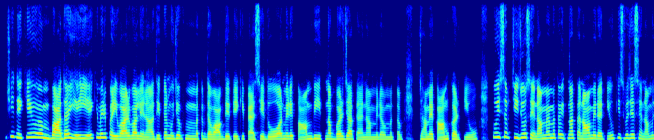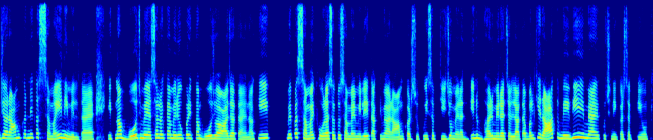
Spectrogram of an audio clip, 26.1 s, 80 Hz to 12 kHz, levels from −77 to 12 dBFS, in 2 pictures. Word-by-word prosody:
जी। 420 +1 0
देखिए, 350 +2 +2 0.2
बाधा 250 +2 +8
यही 265 -4 +3
है 255 +1 +3
कि 295 - -6
मेरे 330 +1 +3
परिवार 230 -2 +5
वाले 245 -3 +3
ना 190 +1 0
अधिकतर 250 +4 -2
मुझे 260 +1 -1
म 240 -2 -6
मतलब 220 0 -6
दवाब 200 -1 +2
देते 210 -1 -1
हैं 205 - +1
कि 225 - -6
पैसे 190 0 +1
दो 205 +1 -3
और 225 - +4
मेरे 235 +1 +1
काम 210 -1 -2
भी 250 +1 0
इतना 230 -1 -2
बढ़ 215 +1 +3
जाता 215 -5 +1
है 175 - -3
ना 190 +1 -4
मेरा 190 0 -5
मतलब 185 +1 -9 0.3
जहाँ 200 -3 -3
मैं 205 +1 +3
काम 185 +3 +2
करती 190 -4 -1
हूँ। 185 +4 -7 0.3
तो 365 - -1
ये 365 - +6
सब 370 +1 -1
चीज़ों 320 +1 +3
से 290 -8 0
ना 220 +1 +4
मैं 270 +3 -1
मतलब 300 0 -2
इतना 285 +1 -1
तनाव 235 -2 +4
में 260 0 0
रहती 230 -2 -1
हूँ 260 +3 -4
कि 310 - -6
इस 275 -2 -8
वज़ह 285 +1 -1
से 285 -2 -4
ना 200 -2 -4
मुझे 255 +6 -2
आराम 270 +1 +1
करने 305 0 -5
का 340 - -7
समय 245 -9 -3
ही 300 - +3
नहीं 285 -5 +2
मिलता 185 -2 -5
है। 185 +1 -1 0.3
इतना 275 +6 0
बोझ 245 +3 +2
में 280 -1 +4
ऐसा 270 +3 -1
लगता 290 -1 -2
है 290 - -1
मेरे 270 -1 0
ऊपर 275 +1 -3
इतना 275 0 -5
बोझ 245 +3 +1
आ 235 -3 +4
जाता 225 -1 -2
है 180 -2 -5
ना 195 +3 -6
कि 280 +1 0 0.4
मेरे 300 +1 -1
पास 345 0 0
समय 255 0 +1
थोड़ा-सा 240 +1 +1
तो 265 +1 -4
समय 225 -4 -2
मिले 220 +1 0
ताकि 225 +1 -5
मैं 230 -1 -3
आराम 190 -1 -1
कर 215 -1 -3
सकूँ 195 +5 -10
ये - - -3
सब 240 +2 -7
चीज़ों 220 +2 -4
मेरा 200 -4 -3
दिन 260 +11 -4
भर 220 +3 0
मेरा 230 -1 +2
चल 220 -1 -3
जाता 205 +2 -1
है। 225 - -6
बल्कि 255 +6 -2
रात 295 +5 +5
में 255 -2 0
भी 340 +4 +5
मैं 280 -3 +2
कुछ 245 -3 -13
नहीं 195 -1 -7
कर 195 - -6
सकती 190 0 -10
हूँ। 195 0 -8
235 Hz, 250 wpm, -22 LUFS, 210-275 Hz, 0.4 s, बाधा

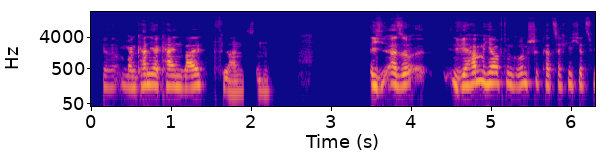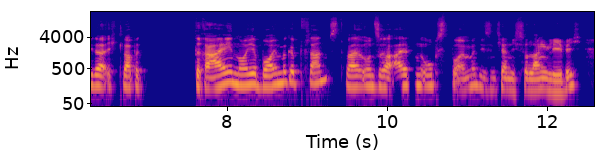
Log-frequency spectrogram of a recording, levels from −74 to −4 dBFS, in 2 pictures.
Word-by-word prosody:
Äh, 150 -1 -10
man 150 -3 -3
kann 175 +3 +4
ja 170 - +4
keinen 160 -1 +2
Wald 160 +3 +3
pflanzen. 115 -1 -9 1.2
Ich 175 +3 +2
also, 180 -1 +5
äh, 485 0 -9 0.3
wir 170 -2 +2
haben 205 +3 +6
hier 195 0 +5
auf 190 - -5
dem 190 -2 -4
Grundstück 185 +3 -4
tatsächlich 170 +1 -6
jetzt 170 +1 -7
wieder, 165 -2 +3
ich - - -10
glaube, - - -1 0.6
3 155 +8 +4
neue 180 -1 +2
Bäume 160 +5 +1
gepflanzt, 215 +4 -4
weil 155 -1 +3
unsere 160 -2 -2
alten 165 +2 -1
Obstbäume, 165 -2 -6
die 155 -4 -10
sind 130 0 -15
ja 140 - -2
nicht 125 -1 -7
so - - -6
langlebig, 130 +6 -1
165 Hz, 165 wpm, -26 LUFS, 150-180 Hz, 1.2 s, haben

